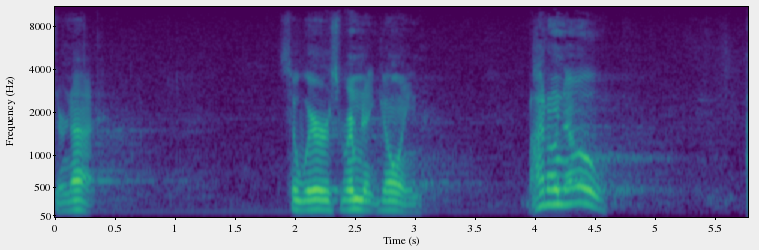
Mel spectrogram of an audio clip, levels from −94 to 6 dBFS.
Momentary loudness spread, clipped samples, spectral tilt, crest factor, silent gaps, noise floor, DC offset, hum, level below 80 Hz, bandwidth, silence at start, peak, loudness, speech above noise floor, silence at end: 18 LU; under 0.1%; -6.5 dB/octave; 22 dB; none; -66 dBFS; under 0.1%; none; under -90 dBFS; 9.8 kHz; 0 s; -8 dBFS; -26 LUFS; 41 dB; 1.2 s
